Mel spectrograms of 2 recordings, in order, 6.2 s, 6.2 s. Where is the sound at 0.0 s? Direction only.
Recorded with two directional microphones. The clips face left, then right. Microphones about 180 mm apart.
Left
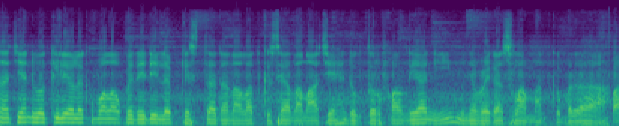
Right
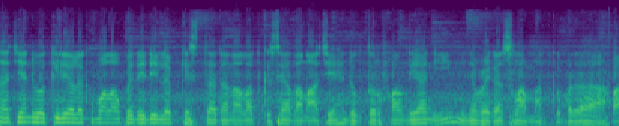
45° left (ahead or behind).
